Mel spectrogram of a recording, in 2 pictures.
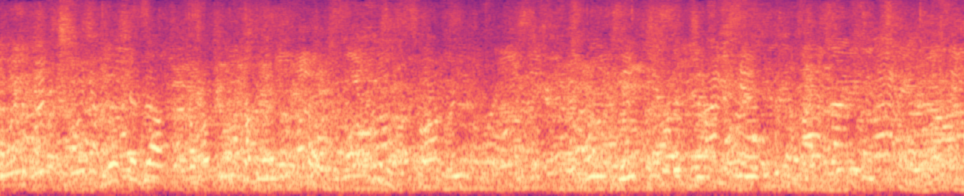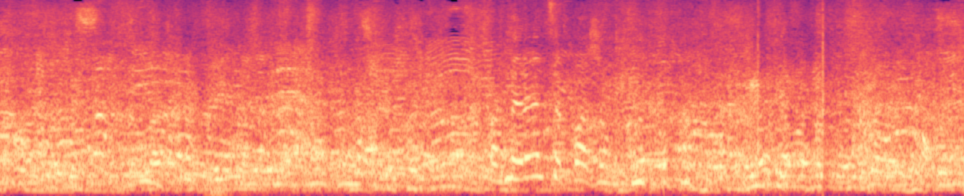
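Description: Crowd chatter: many voices talking over one another at a steady level in a large hall, with no one voice clear enough to follow.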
